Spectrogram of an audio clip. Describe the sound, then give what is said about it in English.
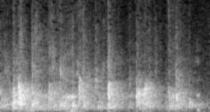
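An audience breaks into applause, a steady wash of hand clapping at moderate volume that runs throughout without pause. “And I'll tell you, give him a hand of applause back there.”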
